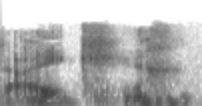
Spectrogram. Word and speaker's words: Icke: David Icke, am I pronouncing his last name right? David Icke. That's right. That's how he pronounces it.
